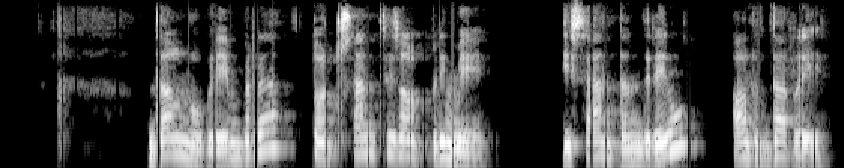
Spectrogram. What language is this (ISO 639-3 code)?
cat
